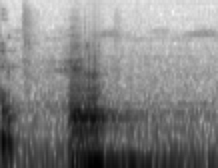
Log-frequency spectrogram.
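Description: A man's short, low wordless vocal sound, like a low hum, about a second in, with his breath rumbling on a close microphone.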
